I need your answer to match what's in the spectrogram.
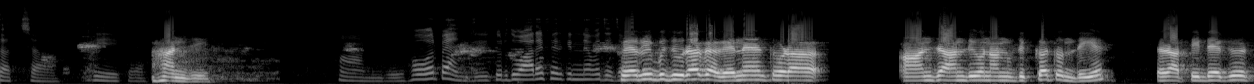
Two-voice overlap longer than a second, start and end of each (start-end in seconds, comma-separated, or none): none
